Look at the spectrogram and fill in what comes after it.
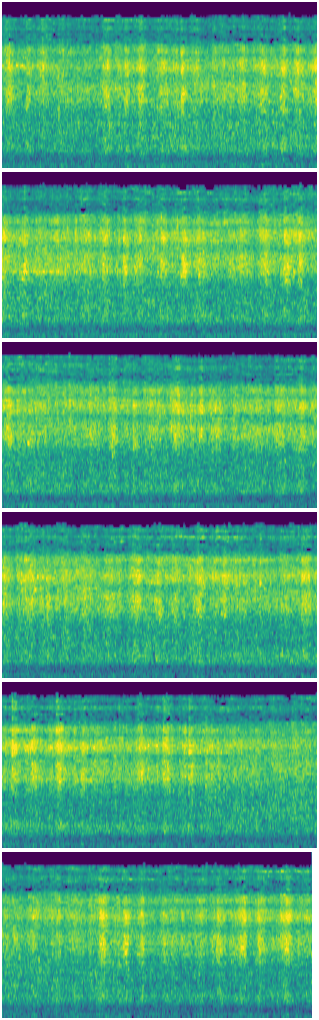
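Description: Freight train of open-top wagons rolling past: a steady rumble and rattle of steel wheels on the rails, with frequent clicks throughout.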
